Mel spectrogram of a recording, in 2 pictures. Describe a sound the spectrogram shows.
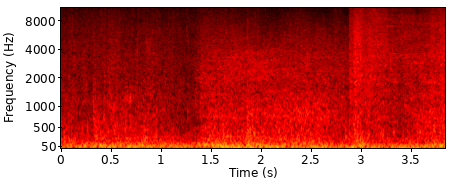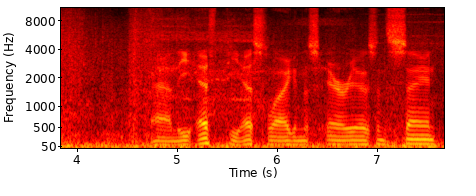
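A sword swishes and strikes a large beast.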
